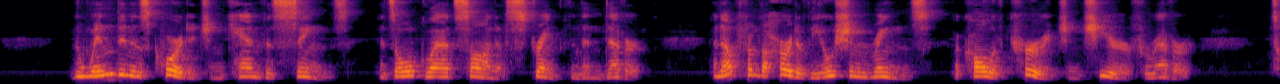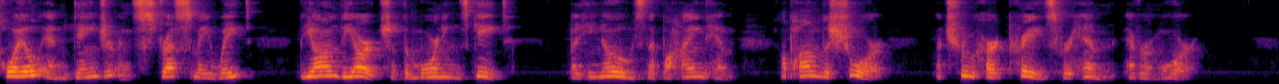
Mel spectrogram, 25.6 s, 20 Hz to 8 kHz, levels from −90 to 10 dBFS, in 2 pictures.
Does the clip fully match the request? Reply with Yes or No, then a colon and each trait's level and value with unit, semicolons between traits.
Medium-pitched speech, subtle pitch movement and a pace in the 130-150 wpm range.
Yes: medium, 150 Hz; narrow, 2.2 semitones; average, 145 wpm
